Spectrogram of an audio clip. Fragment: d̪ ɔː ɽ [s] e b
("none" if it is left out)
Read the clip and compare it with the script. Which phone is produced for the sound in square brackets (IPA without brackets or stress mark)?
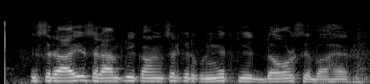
s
